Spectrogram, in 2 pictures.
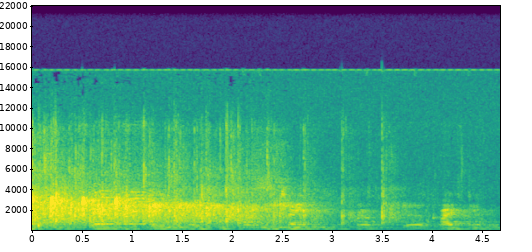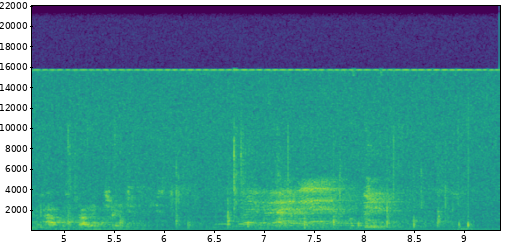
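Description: A man speaks into a microphone, heard over loudspeakers in a large echoing hall.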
